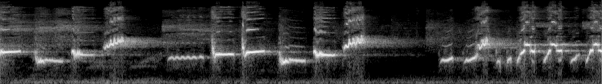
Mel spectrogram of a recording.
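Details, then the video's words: Forest-style song of a white-rumped shama, constantly changing: rich whistled phrases that rise and then fall away, spaced about a second apart, ending in a fast jumble of warbled notes. "Chích chòe lửa hót giọng rừng hay đảo giọng liên tục, บินหลาดง murai batu shama bird"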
